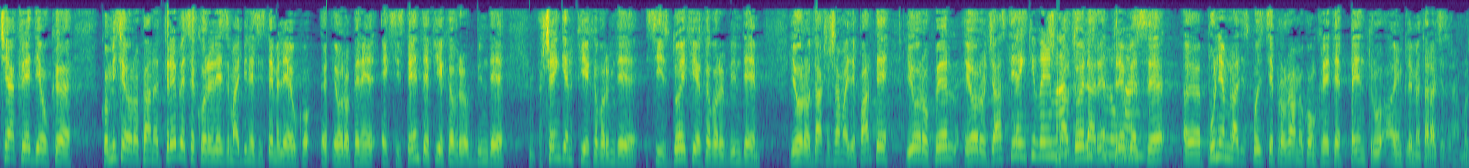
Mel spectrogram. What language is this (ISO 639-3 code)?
ron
